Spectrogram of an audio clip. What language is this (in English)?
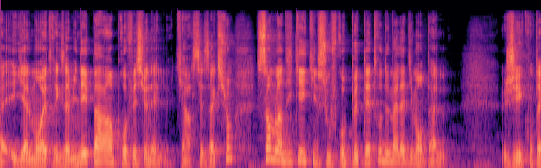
French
